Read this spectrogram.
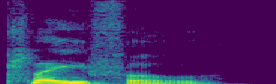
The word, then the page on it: playful: British English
